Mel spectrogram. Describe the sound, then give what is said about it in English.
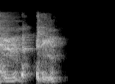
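A person pauses mid-talk to cough: two quick coughs in a row, loud and harsh, the second following almost immediately after the first, then silence. “You know, one thing I see happening, hang on one second, I'm just gonna cough.”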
